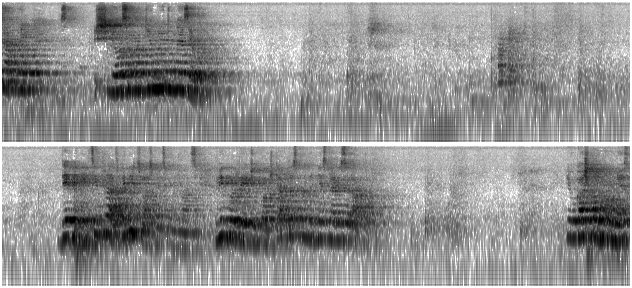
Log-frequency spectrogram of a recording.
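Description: A group of men and women chant together in a large echoing hall.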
